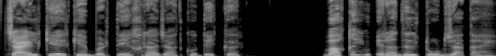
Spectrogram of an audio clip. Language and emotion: Urdu, sad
